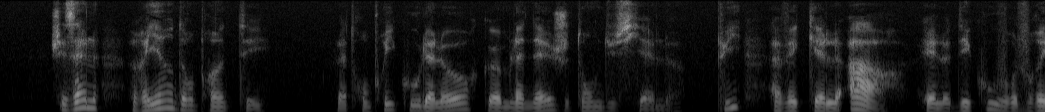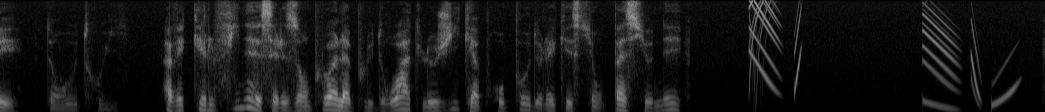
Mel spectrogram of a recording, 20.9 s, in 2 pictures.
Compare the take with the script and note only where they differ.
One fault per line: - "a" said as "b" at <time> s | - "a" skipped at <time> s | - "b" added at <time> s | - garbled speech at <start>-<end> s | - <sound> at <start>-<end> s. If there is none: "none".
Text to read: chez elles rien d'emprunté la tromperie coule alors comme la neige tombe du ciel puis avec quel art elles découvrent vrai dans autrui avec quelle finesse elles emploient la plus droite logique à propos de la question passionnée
- chirp at 17.9-18.5 s
- chirp at 19.7-20.7 s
